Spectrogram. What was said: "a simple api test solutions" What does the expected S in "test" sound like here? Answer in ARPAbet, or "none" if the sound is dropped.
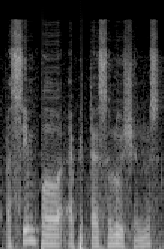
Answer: none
